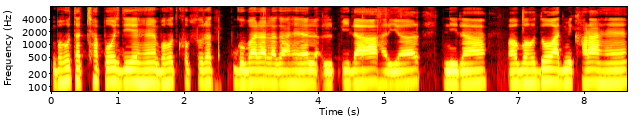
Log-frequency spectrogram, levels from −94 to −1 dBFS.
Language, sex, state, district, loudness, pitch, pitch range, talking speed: Hindi, male, Chhattisgarh, Sarguja, -17 LUFS, 120 Hz, 120-125 Hz, 140 wpm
